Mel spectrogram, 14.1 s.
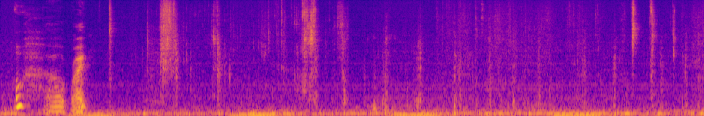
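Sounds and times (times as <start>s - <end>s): wet chewing: 2.2s - 14.0s
tortilla chip crunching: 2.9s - 14.0s.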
